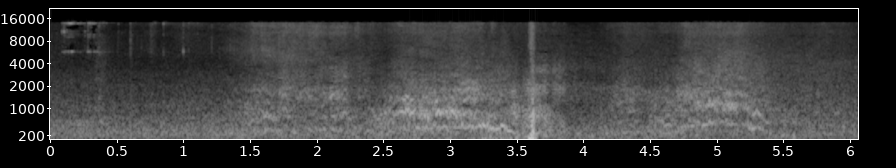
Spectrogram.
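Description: Zipper of a canvas tent's window panel being pulled open in two long rasping runs, with a sharp click about halfway through as the flap comes loose.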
